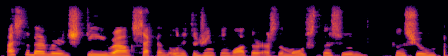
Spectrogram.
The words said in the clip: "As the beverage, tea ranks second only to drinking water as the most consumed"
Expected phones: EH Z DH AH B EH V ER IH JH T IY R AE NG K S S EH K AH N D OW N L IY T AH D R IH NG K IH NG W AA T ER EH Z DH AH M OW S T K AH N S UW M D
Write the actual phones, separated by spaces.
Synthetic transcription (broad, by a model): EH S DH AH B EH V ER IH JH T IY R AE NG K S S EH K AH N D OW N L IY T AH D R IH NG K IH NG W AA T ER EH S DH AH M OW S T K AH N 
